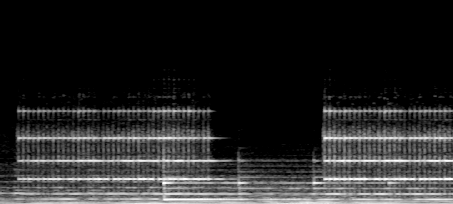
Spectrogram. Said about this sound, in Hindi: सुबह देवांश की आंख उसके मोबाइल की रिंग की आवाज से खुली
